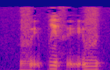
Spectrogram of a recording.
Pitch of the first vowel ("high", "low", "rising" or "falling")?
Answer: rising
